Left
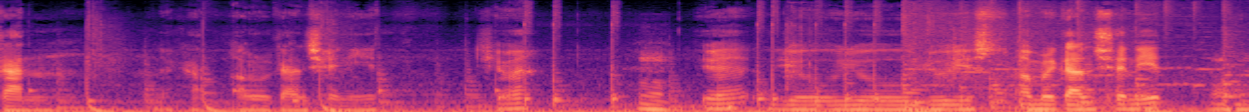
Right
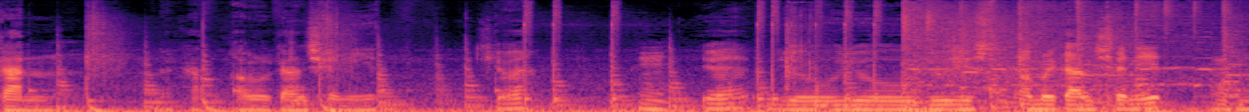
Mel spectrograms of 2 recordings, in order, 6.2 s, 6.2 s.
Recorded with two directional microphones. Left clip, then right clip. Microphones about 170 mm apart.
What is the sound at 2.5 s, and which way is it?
Speech, 25° right (ahead or behind).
